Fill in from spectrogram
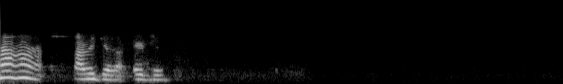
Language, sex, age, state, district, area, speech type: Gujarati, female, 18-30, Gujarat, Valsad, rural, conversation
